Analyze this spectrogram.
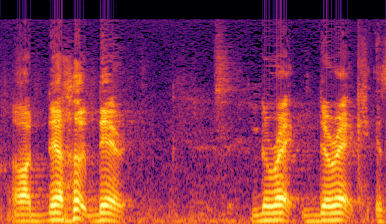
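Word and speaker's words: דרך: That's a Darak or Derek. Derek is how they pronounce it.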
